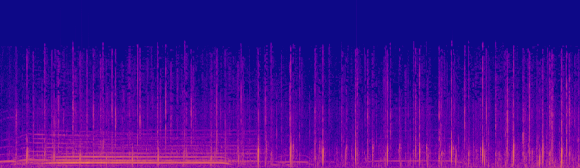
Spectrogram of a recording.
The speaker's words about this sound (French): Alors avant de commencer, j'aimerais qu'on se donne nous-mêmes ce qu'on ne donne jamais, presque jamais, un tonnerre d'applaudissements.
